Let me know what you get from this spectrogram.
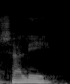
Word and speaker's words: chalet: It's called chalet. The T is silent.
